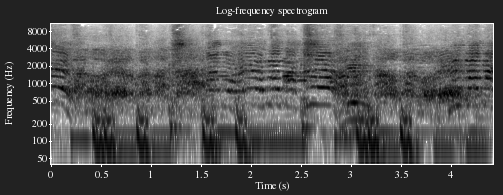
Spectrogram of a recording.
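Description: A hip-hop beat playing loud over a sound system, with a crowd shouting over it.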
